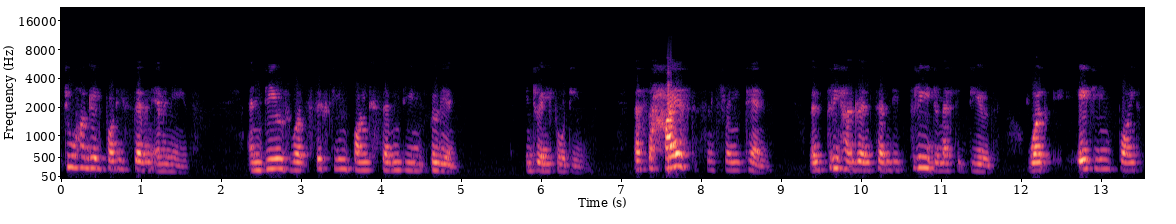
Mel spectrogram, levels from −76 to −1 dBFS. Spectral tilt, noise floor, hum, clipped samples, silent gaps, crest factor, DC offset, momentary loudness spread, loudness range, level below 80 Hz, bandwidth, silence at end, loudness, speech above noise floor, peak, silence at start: -6.5 dB/octave; -68 dBFS; none; under 0.1%; none; 24 dB; under 0.1%; 15 LU; 9 LU; -76 dBFS; 7 kHz; 0.05 s; -23 LUFS; 45 dB; 0 dBFS; 0.05 s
